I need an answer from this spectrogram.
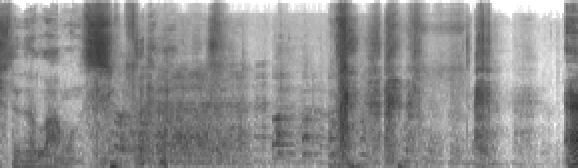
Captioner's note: laughter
